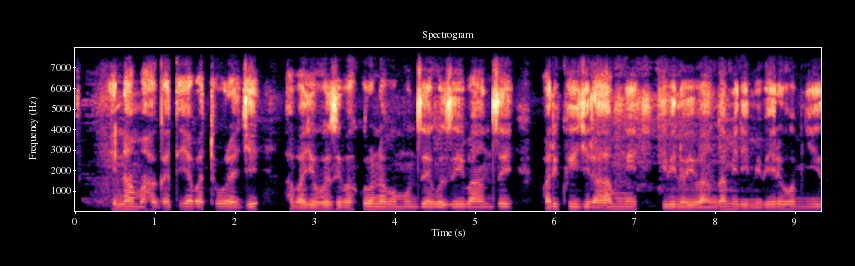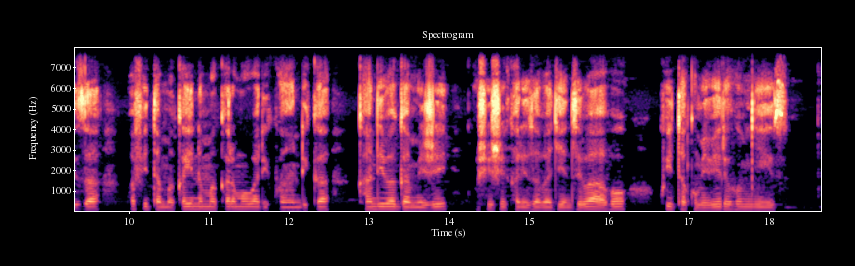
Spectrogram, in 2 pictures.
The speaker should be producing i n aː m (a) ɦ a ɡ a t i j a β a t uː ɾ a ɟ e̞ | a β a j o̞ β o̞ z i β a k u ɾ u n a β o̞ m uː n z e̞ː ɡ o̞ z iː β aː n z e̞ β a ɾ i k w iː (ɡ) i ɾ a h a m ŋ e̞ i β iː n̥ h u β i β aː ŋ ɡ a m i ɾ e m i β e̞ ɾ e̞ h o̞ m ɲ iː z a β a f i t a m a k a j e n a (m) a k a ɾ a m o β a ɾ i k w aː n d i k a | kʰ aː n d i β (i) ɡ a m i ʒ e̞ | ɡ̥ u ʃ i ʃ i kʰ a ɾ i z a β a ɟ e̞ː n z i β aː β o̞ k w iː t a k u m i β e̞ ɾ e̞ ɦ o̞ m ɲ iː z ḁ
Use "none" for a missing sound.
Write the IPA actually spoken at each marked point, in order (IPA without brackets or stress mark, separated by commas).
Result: a, ɟ, m, a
